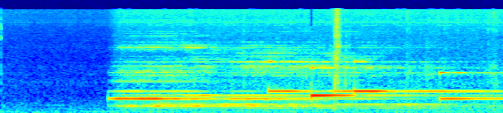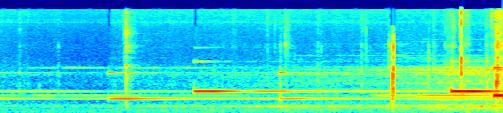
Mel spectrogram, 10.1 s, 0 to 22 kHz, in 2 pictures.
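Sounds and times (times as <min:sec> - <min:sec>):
chiming bell-like melody: 0:01.1 - 0:10.0.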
